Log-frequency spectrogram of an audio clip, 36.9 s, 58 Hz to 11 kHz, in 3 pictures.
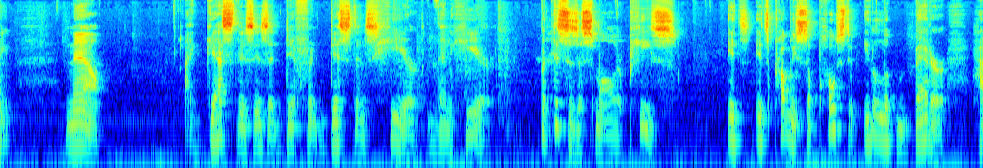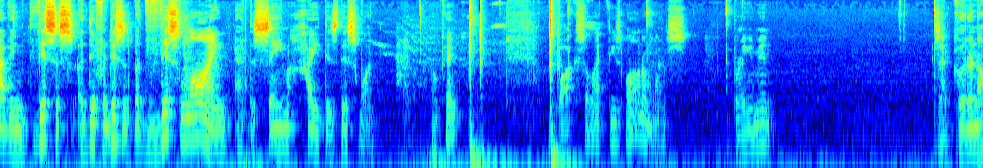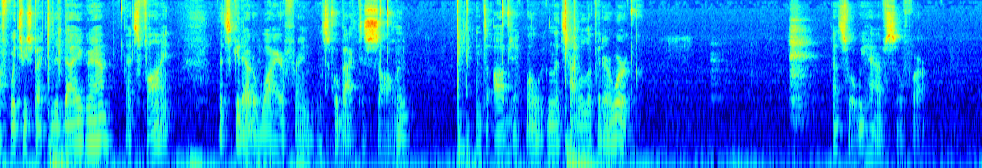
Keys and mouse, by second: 18.2 a, 21.4-22.6 drag, 25.2 a, 28.7-30.3 drag, 30.3 Tab, 31.7 a.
